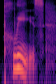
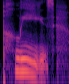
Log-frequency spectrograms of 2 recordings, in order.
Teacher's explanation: this soft flowing please where the lips barely even touch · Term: butterfly touch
